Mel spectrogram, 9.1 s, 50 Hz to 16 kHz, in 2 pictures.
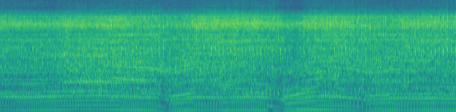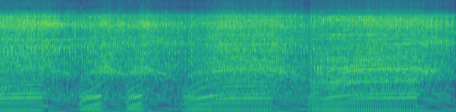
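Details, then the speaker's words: Stihl KM56RC kombi unit after repairing a failure that came with a pop (parts listed: high-torque flex shaft), warmed up and test cutting. A strong, steady buzz dips and recovers under load; normal running. "All right, she's cutting. So, I think we're back in business."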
